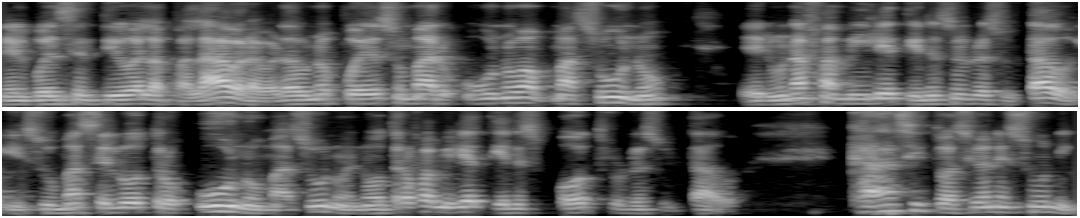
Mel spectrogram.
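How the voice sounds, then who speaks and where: A man talks at a medium pitch and a fairly quick pace. His pitch varies in an ordinary way. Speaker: foster care and adoption worker. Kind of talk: online panel discussion. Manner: hesitant, many fillers.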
